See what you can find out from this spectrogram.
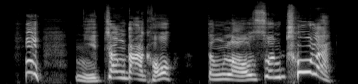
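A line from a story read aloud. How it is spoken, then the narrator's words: Unwilling defiant shout. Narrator (Chinese): 悟空不甘心……才叫道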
